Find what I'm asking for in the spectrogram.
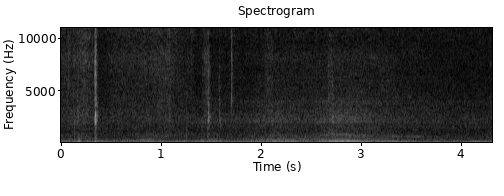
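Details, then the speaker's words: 2008 BMW X3, believed 2.0 litre diesel, revved after refitting a pipe that came off because its clip was fitted backwards. Clean rev rising and settling, no whistle or hiss from the intake; sounds way better, normal. "Yeah, definitely sounding way better, completely different."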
